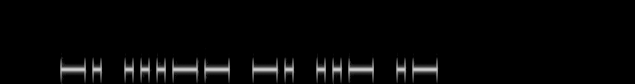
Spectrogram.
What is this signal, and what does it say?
Morse code, heard as a keyed tone, about 15 wpm, 700 Hz. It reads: N3NUA
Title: USA Call Signs - 5 Characters - Repeated 3x - 15wpm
